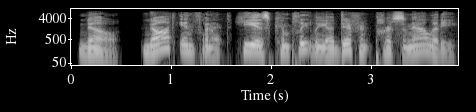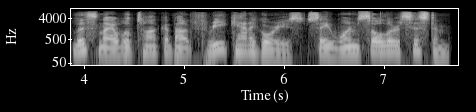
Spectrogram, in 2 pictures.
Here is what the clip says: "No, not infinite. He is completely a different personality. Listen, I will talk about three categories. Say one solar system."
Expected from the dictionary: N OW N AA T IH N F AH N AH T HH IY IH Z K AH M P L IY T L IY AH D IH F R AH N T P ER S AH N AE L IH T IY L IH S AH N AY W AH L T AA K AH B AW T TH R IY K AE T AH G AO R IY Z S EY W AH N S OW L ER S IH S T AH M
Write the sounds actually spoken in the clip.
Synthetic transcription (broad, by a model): N OW N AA T IH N F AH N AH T HH IY IH Z K AH M P L IY T L IY AH D IH F R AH N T P ER S AH N AE L IH T IY L IH S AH N AY W AH L T AA K AH B AW T TH R IY K AE T AH G AO R IY Z S EY W AH N S OW L ER S IH S T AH M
